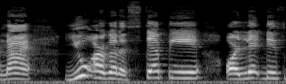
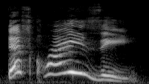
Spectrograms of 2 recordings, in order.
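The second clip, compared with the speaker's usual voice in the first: disbelief; 8 semitones higher, much slower than usual. Real, not acted. Disbelief at the cast's fight.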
